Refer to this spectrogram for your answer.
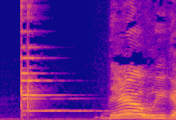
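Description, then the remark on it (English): Champagne glasses clink together once in a toast, a bright tone ringing out and fading over most of a second before someone starts talking over a low background hum. The champagne being drunk is Andre Blush. “Cheers. That I didn't like how that sounded. Really, like a brick hitting another one.”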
